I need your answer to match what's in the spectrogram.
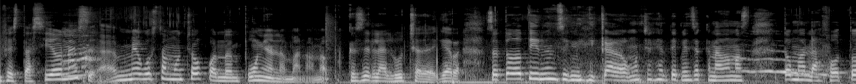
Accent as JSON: {"language": "Spanish", "town": "Cuautla", "region": "Morelos", "country": "Mexico", "tie": "born there", "said": "yo nací en Cuautla, en la colonia Emiliano Zapata."}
